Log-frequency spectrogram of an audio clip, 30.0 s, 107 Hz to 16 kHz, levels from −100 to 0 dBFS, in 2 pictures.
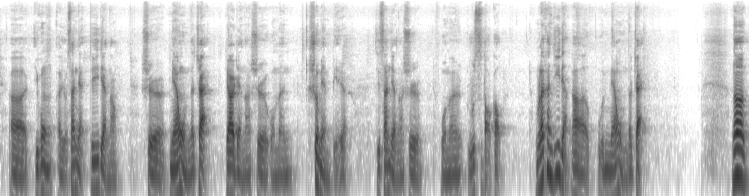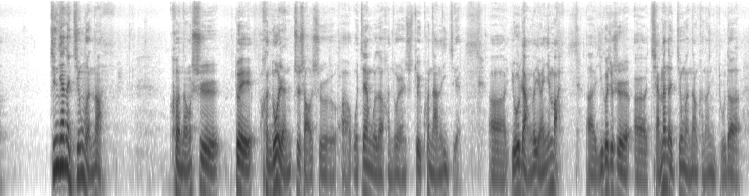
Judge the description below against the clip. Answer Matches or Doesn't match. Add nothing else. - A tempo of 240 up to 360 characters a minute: Doesn't match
